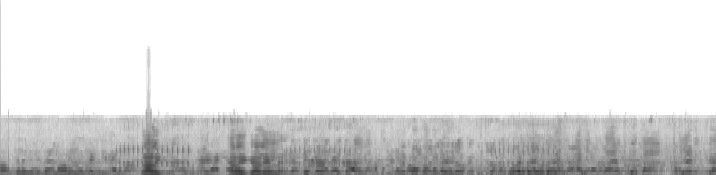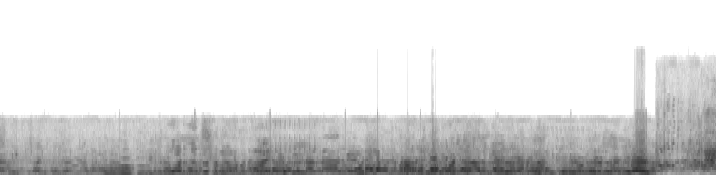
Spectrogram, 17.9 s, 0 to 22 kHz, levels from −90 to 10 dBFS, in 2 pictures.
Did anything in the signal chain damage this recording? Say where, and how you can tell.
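Yes. From 17.14 s to the end at 17.90 s, the audio is read two samples at a time (double speed): a sample-format or channel-count mismatch plays it twice as fast, a full octave up. On a spectrogram, harmonics jump to double spacing.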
